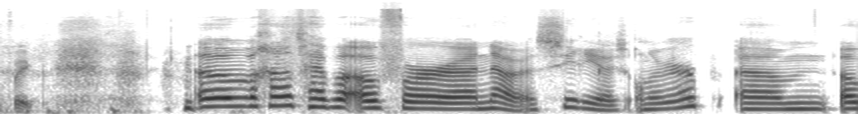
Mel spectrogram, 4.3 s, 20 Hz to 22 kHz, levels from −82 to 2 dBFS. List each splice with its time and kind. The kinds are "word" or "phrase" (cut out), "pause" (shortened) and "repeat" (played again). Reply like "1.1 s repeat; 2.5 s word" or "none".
1.5 s word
